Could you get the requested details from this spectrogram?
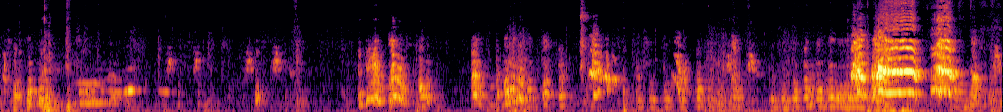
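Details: Brown Leghorn rooster giving scattered low clucks and soft throaty notes, then a loud, harsh, drawn-out crow near the end.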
